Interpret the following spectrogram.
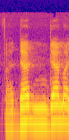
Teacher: Mim mati jumpa dengan dal, dia seharusnya pendek saja Bu. Fadamdama, jangan dipanjangkan.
